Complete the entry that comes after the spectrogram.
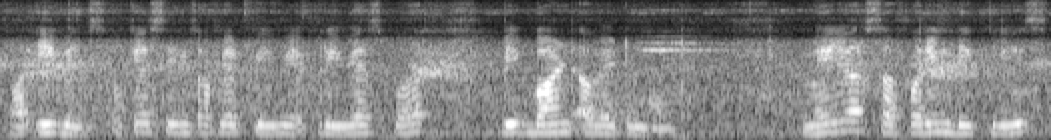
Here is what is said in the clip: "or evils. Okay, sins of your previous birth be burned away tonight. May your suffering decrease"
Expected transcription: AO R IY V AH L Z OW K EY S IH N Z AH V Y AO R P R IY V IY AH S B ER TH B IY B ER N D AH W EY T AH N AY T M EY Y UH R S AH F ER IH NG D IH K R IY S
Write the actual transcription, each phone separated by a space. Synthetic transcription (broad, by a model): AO R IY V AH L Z OW K EY S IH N S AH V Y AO R P R IY V IY AH S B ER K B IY B ER N D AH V EY T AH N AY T M EY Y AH R S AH F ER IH NG D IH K R IY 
